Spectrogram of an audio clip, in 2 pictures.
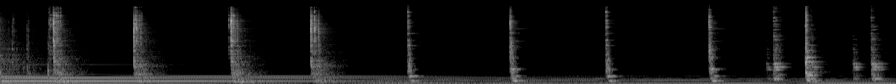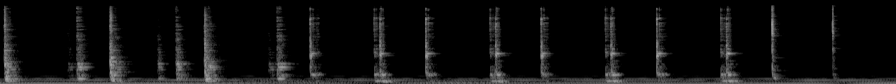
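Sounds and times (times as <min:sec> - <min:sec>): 
mechanical sounds: 0:00.0 - 0:03.5
clocks: 0:00.0 - 0:04.3, 0:05.1 - 0:05.3, 0:07.1 - 0:17.4.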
